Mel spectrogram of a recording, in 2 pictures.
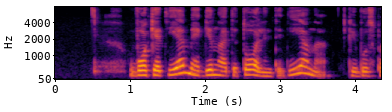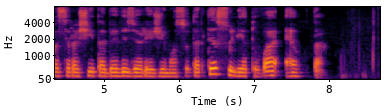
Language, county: Lithuanian, Kaunas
